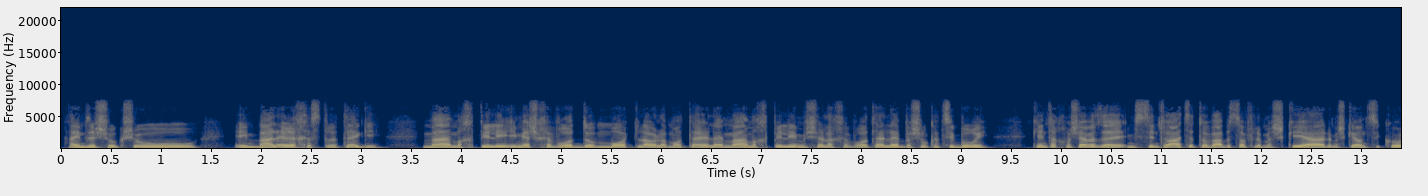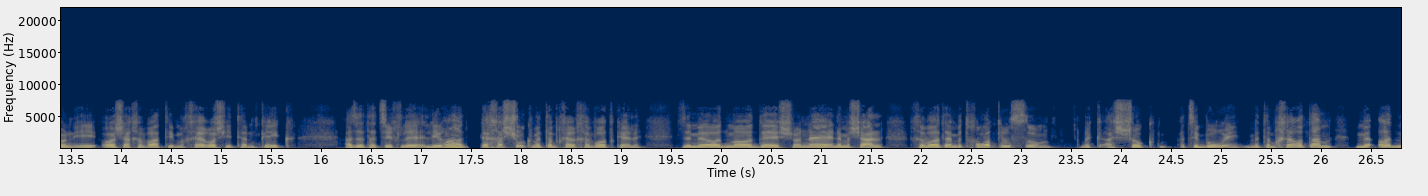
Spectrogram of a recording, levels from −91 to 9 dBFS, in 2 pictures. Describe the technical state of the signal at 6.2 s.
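At 6.2 s the speech is intact, with no fault at that moment, and it carries the light band-limited character of AMR-WB coding at 12.65 kbit/s, which keeps speech clear.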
